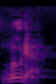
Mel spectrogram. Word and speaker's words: muda: It's waste, muda. You want to eliminate all muda from your life. It's spelled M-U-D-A.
